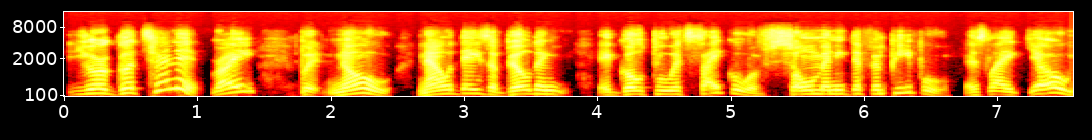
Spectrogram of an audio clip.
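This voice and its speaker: A man's voice: fairly high pitch, no echo, muffled recording. A man with an American accent talking casually on a livestream, passionate and emphatic, rambling in slangy street talk. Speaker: livestream host reading and answering viewer chat.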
